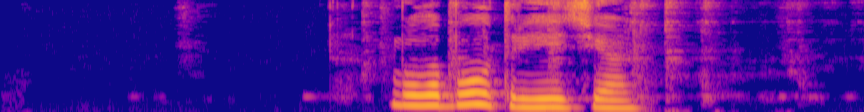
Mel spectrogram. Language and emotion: Russian, neutral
